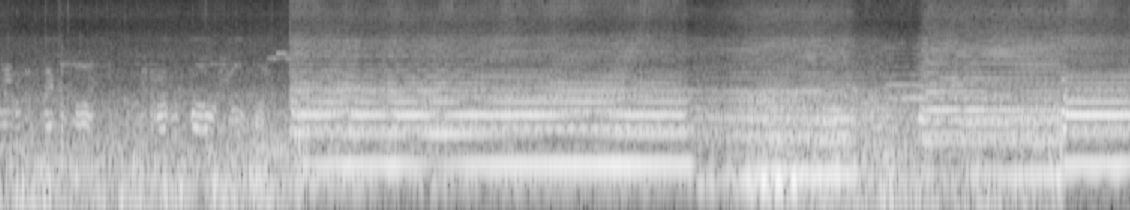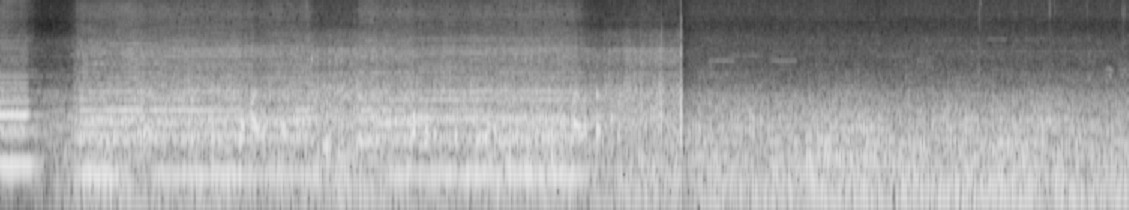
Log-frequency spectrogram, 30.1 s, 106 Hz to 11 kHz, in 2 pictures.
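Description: Fire apparatus air horns sounding a series of long blasts of several seconds each, with short breaks between them and at two or more different pitches, stopping about 24 seconds in.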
